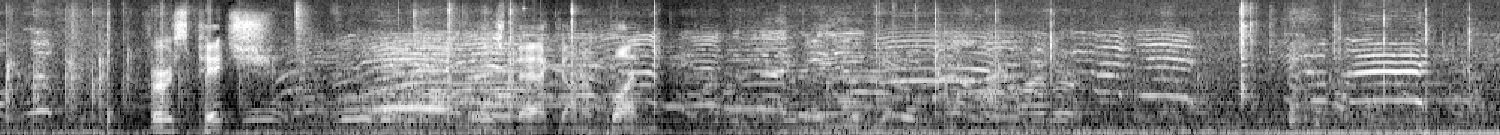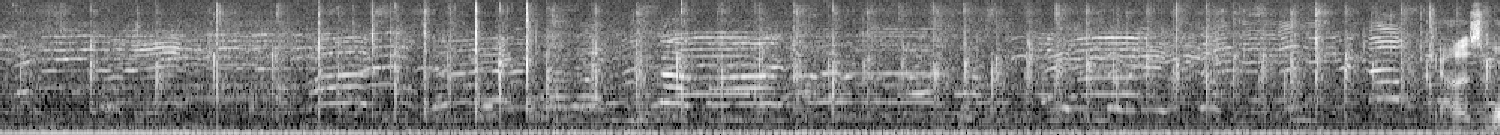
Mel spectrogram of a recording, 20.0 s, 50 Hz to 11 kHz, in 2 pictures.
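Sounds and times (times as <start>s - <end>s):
steady low hum: 0.4s - 20.0s
players and spectators cheering: 1.0s - 20.0s.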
